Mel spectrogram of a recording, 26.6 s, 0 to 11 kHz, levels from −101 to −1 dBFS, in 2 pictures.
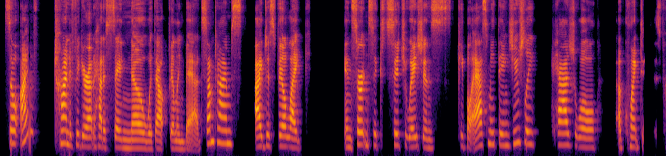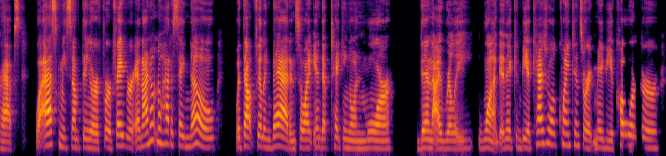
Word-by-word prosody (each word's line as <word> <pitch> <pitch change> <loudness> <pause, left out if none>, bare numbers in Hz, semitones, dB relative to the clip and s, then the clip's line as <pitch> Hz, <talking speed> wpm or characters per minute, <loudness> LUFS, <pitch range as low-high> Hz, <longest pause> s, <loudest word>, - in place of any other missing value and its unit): So, 275 -1 +1
I'm 380 - +6
f - - -13 0.3
trying 275 0 +6
to 230 - -6
figure 225 -3 0
out 200 0 +7
how 210 - +1
to 190 - -2
say 190 +1 +1
no, 175 -1 0
without 165 +1 -1
feeling 165 -2 -6
bad. - - -2
Sometimes 280 -2 +2 0.3
I 210 +2 +9
just 225 +1 -2
feel 215 -1 +3
like 190 -2 +3 0.9
in 195 0 -2
certain 255 +6 +4
sics 245 -2 -4
situations 205 -6 0
people 445 -1 -6
ask 240 0 +4
me 255 -1 -10
things 235 -2 -7
Usually 275 -2 -3 0.3
casual 205 -6 -1 0.4
acquaintances - - -2 0.4
perhaps 155 -1 -2 0.3
will - - 0
ask 245 +1 +6
me 210 -2 -10
something, 190 -1 -1
or 165 -1 -2
for 185 +2 -3
a 175 - -11
favor 220 -2 +2
and 195 - 0
I 235 +3 +6
don't 340 -1 -5
know 295 - -5
how 270 -1 -2
to 260 - -11
say 235 -4 -3
no 205 -3 -1 0.4
without 210 +2 +3
feeling 200 -4 -3
bad, 215 -2 +5
and 165 0 -7
so 185 0 -4
I 180 0 +2
end 200 -2 -3
up 185 0 -8
taking 190 -3 -7
on 165 -1 -7
more 170 0 -3 0.5
than 180 +2 -2
I - - +5
really 165 - -8
want, 180 0 -2
and 185 - -2
it 185 -2 -4
can 185 -1 -16
be 185 -2 +1
a - - 0
casual 265 - +3
acquaintance, 245 -1 -5
or 185 -3 -2
it 170 - -5
may 185 -1 -7
be 175 -2 -7
a - - -13
coworker, 210 -5 -5
200 Hz, 170 wpm, -24 LUFS, 180-245 Hz, 0.9 s, I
